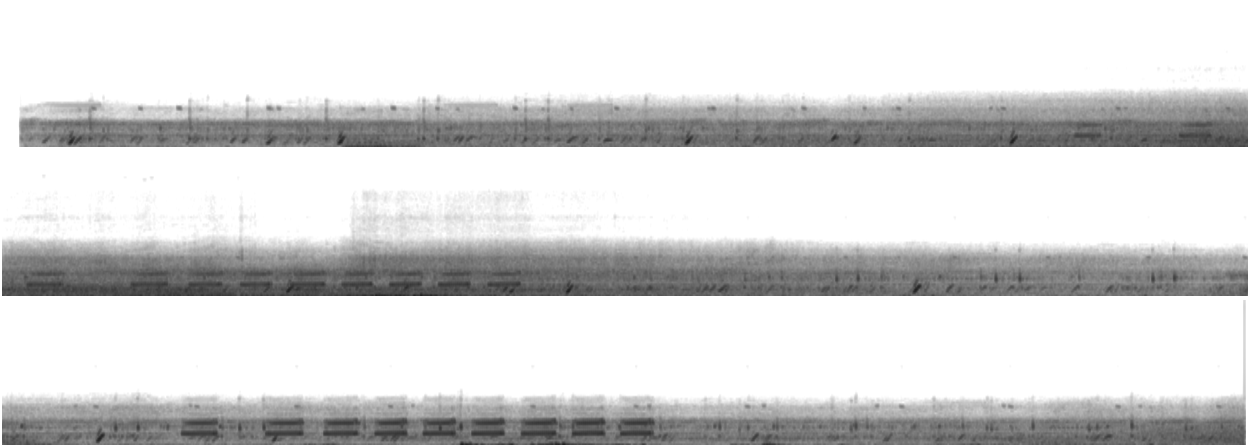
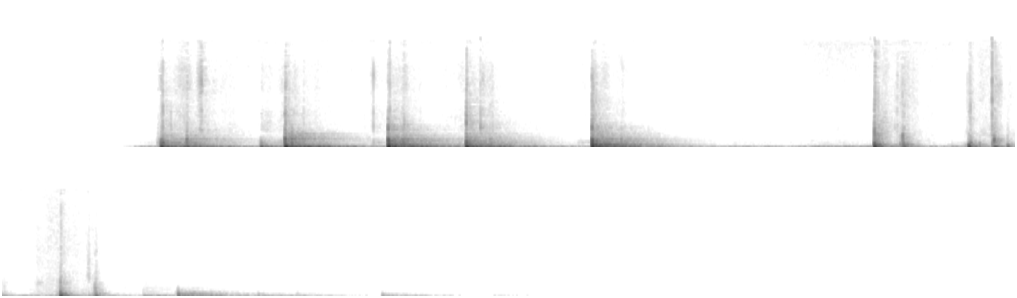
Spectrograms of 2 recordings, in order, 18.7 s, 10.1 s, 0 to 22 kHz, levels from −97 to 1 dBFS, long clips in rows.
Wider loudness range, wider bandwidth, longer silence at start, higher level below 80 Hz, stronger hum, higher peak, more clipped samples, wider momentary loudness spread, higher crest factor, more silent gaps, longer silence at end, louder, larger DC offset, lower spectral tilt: second, 9 LU vs 14 LU; second, 8.4 kHz vs 14 kHz; second, 0.1 s vs 0.8 s; first, -48 dBFS vs -72 dBFS; neither; first, -6 dBFS vs -16 dBFS; neither; second, 13 LU vs 18 LU; second, 20 dB vs 30 dB; neither; second, 0 s vs 4.1 s; first, -24 LUFS vs -43 LUFS; neither; second, -4.5 dB/octave vs -8.5 dB/octave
